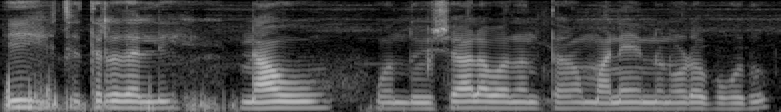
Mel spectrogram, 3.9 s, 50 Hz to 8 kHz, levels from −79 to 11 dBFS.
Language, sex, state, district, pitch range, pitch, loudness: Kannada, male, Karnataka, Koppal, 155-170 Hz, 165 Hz, -20 LUFS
